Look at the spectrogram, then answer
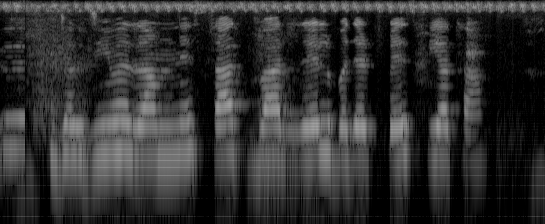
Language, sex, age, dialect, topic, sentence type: Hindi, female, 18-24, Awadhi Bundeli, banking, statement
